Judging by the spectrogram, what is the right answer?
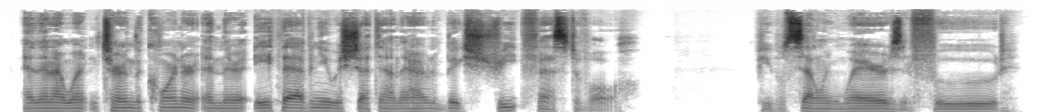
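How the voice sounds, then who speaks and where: A man with a New Jersey accent, fairly low in pitch and monotone, flat in intonation, on a very clean recording with a silent background. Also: fairly quick pace. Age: 40s. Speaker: comedian. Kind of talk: casual chat.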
